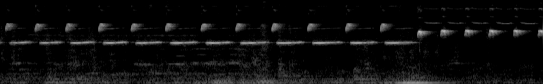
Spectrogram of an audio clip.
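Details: Canary song built from a repeated two-part note, a high chip and a lower whistle given about three times per second, then changing to a higher, sharper phrase.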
